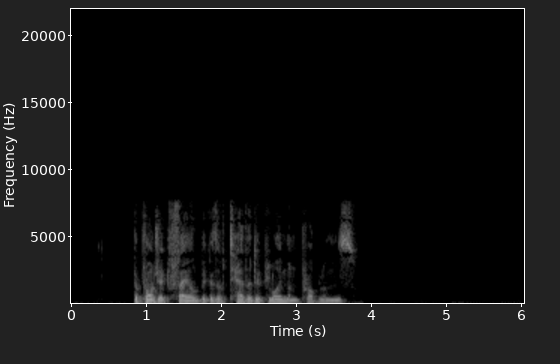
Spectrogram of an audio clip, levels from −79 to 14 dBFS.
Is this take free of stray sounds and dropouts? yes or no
yes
